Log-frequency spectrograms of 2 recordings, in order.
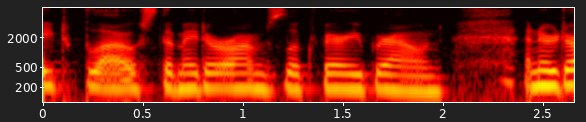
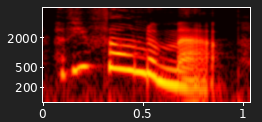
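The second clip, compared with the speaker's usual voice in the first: much higher, shot out fast; sudden sharp question; 11 semitones higher than usual. A narrator's reading. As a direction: flick the question out like lightning. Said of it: "words shot out like lightning".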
